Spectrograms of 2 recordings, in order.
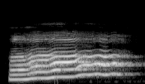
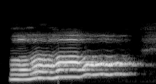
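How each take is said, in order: First: It is a normal speaking-position voice. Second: It is a fuller, further-back choral voice.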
